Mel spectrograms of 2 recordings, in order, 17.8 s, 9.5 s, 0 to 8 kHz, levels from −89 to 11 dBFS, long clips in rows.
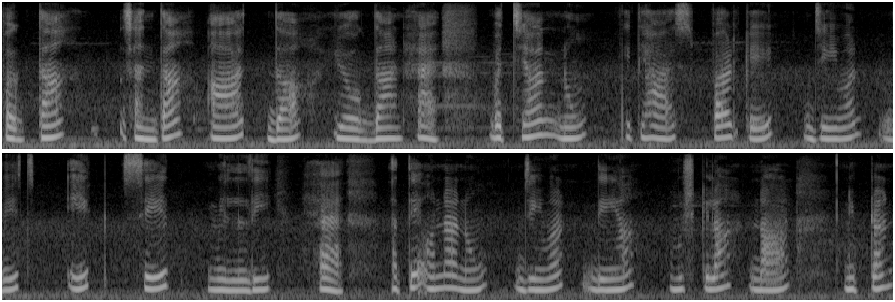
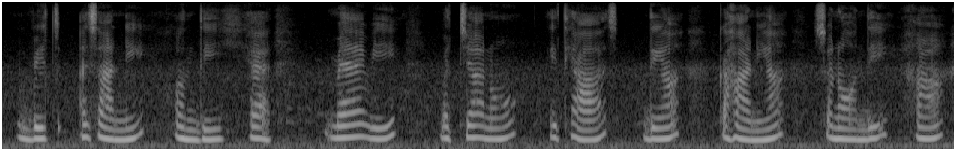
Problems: constant background noise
